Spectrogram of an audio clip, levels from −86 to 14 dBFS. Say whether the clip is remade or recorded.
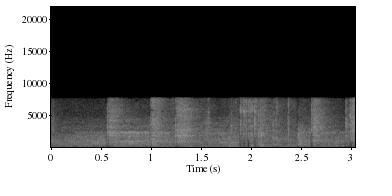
recorded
